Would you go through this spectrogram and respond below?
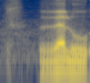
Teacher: ذال کو نرم ادا کرنا ہے، باریک ادا کرنا ہے، موٹا نہ ہو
